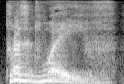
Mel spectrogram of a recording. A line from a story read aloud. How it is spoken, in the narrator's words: Zenarku growled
